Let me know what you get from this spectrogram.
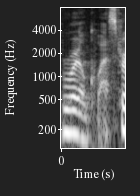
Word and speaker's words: Royal Quest: at Royal Quest, right? I'm saying that right? – Yes.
